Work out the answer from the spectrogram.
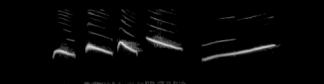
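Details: A green-winged saltator gives the classic four-note song, in a style called "renegado", with a "boi" variant mentioned: four short, clear, downslurred whistles in quick succession, then one long rising whistle. No other sounds.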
